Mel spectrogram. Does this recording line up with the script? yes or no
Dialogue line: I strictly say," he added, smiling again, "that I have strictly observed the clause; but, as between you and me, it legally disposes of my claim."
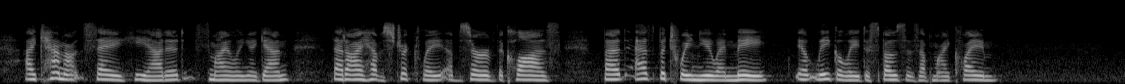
no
